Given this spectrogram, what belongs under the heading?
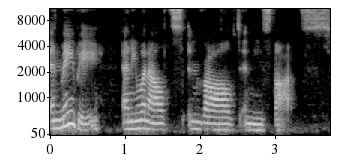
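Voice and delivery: slow, unhurried, phrase-by-phrase delivery with long pauses.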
